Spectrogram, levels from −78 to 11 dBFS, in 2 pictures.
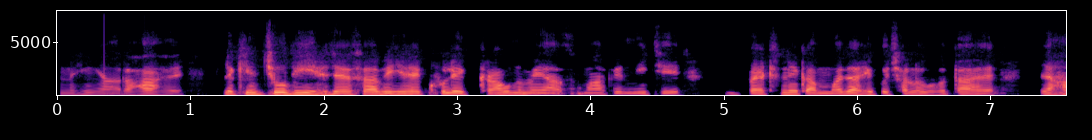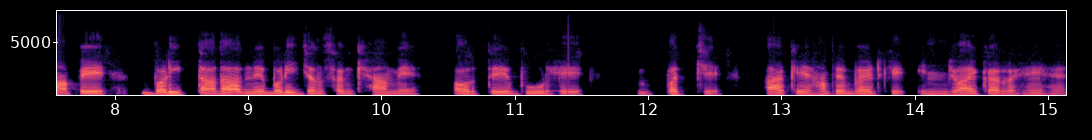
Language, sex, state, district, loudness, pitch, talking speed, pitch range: Hindi, male, Bihar, Gopalganj, -17 LUFS, 135 Hz, 180 wpm, 125-140 Hz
